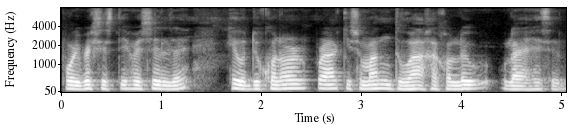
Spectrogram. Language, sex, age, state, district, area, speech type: Assamese, male, 60+, Assam, Nagaon, rural, spontaneous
